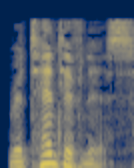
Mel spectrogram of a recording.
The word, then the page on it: retentiveness: British English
